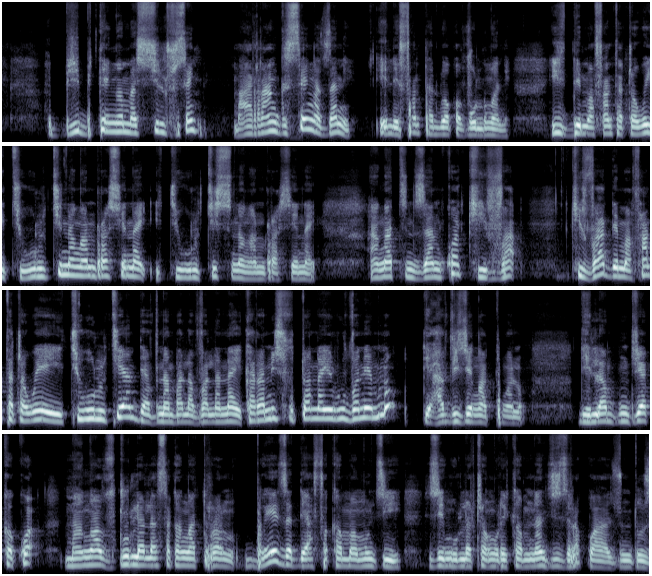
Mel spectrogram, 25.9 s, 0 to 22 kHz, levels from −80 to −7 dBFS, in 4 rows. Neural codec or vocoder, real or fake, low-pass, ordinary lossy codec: vocoder, 44.1 kHz, 128 mel bands, Pupu-Vocoder; fake; none; none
